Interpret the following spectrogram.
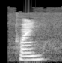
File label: "tõe", Mooré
